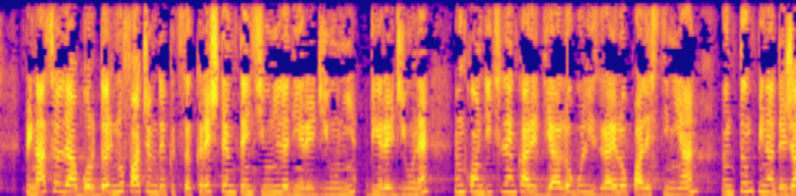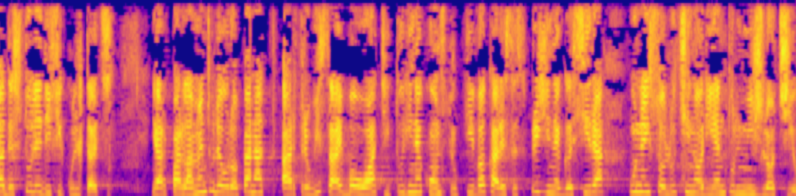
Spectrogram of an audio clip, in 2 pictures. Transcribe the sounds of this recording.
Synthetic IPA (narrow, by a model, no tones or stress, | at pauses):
pɾinast̪fe̞ld̪e̞abo̞rd̪ərʲnufat͡ʃe̞md̪ekɨt̪səkɾe̞ʃt̪e̞mt̪e̞nsiunile̞ | d̪inre̞d͡ʒiune̞ | ɨŋko̞nd̪it̪siːle̞ɨŋkaɾe̞d̪ialo̞ɡulis̬rae̞lopale̞st̪inianɨnt̪ɨmpinəd̪e̞ʒad̪e̞st̪ule̞d̪ifikult̪ət̪sʲ | jarparlame̞nt̪ule̞uɾo̞peanart̪ɾe̞buisəajbəo̞at̪it̪ud̪ine̞ko̞nst̪ɾuk̚t̪ivəkaɾe̞səspɾiʒine̞ɡəsiɾea | une̞jso̞lut̪siɨno̞ɾie̞nt̪ulmiʒlo̞t͡ʃiw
